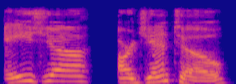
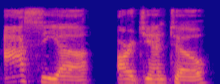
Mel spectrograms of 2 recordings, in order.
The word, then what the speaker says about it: Asia Argento: And by the way, there's a Mothers of Darkness trilogy which stars Asia Argento, and she pronounces her name Asia Argento, but since she's a suspect in the murder of Anthony Bourdain, I'm going to call her Asia Argento.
